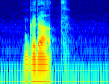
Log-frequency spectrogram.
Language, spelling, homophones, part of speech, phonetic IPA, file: Polish, grad, grat, noun, [ɡrat], Pl-grad.ogg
